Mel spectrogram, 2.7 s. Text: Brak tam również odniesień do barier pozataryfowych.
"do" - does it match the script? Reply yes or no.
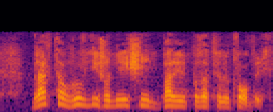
no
